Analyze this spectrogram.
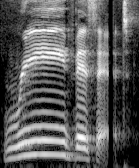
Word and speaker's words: revisit: again visit this again but for pronunciation that re is a strong sound e you hear that e revisit revisit let's revisit this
